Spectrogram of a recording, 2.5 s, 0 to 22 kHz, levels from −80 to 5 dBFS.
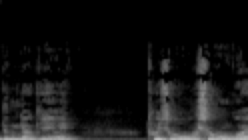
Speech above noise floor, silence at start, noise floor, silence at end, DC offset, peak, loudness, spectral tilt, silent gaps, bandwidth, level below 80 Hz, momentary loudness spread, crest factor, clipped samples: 31 dB; 0 s; -55 dBFS; 0 s; under 0.1%; -12 dBFS; -26 LUFS; -6 dB/octave; none; 15 kHz; -64 dBFS; 7 LU; 14 dB; under 0.1%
